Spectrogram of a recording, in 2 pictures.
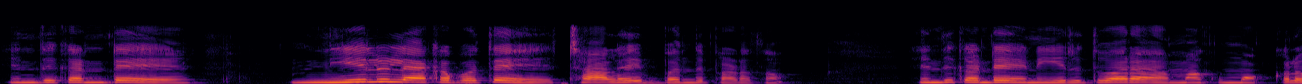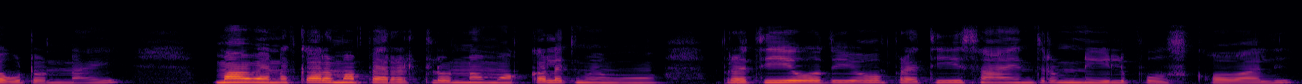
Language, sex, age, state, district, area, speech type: Telugu, female, 30-45, Andhra Pradesh, Guntur, rural, spontaneous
